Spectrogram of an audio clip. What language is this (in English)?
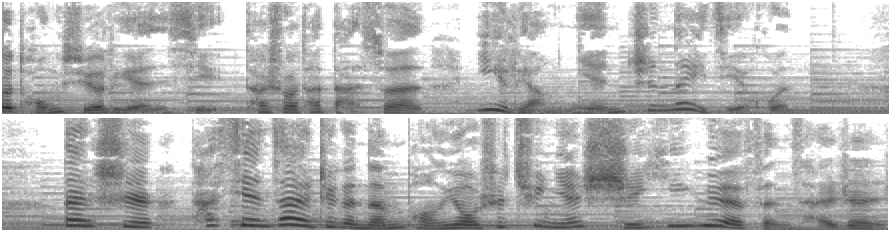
Chinese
